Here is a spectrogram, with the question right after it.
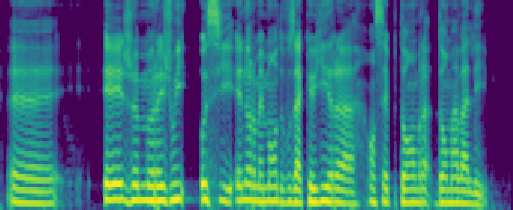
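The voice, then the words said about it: French with Italian accent. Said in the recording (French): “je m'excuse déjà pour mon accent ... mon accent est là pour dire qu'il y a aussi une réforme qui vient du sud, qui parle italien”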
